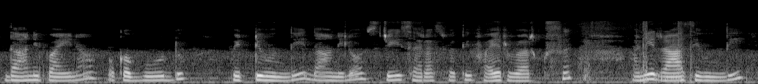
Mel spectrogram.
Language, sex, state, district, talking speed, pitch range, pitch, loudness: Telugu, female, Telangana, Mahabubabad, 105 wpm, 180-210 Hz, 190 Hz, -18 LUFS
